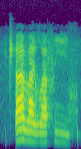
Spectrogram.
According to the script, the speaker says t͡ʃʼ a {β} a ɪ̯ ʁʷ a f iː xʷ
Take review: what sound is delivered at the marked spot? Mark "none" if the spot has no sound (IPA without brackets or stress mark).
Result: β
